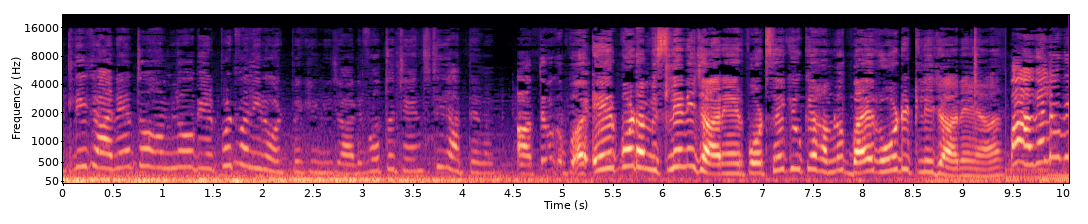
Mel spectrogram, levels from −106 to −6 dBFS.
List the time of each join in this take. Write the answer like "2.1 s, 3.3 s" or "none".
none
